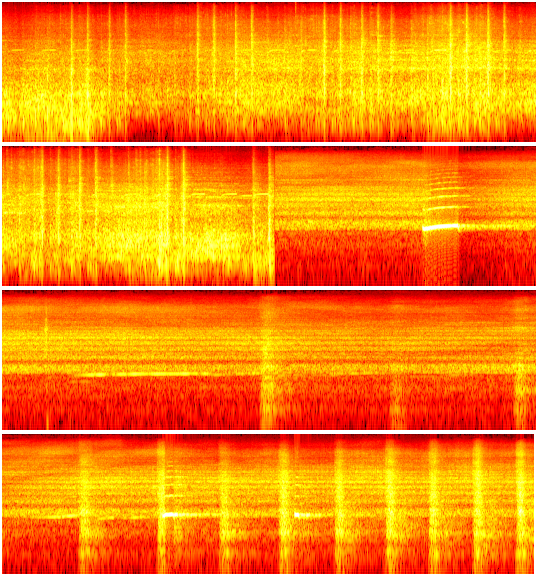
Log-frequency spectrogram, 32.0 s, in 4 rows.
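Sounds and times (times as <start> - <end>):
train wheels clicking over rail joints: 0.0 - 11.0, 19.7 - 20.5, 21.7 - 22.5, 23.6 - 32.0
steam locomotive whistle: 14.2 - 21.8, 24.6 - 27.7, 28.3 - 29.1.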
